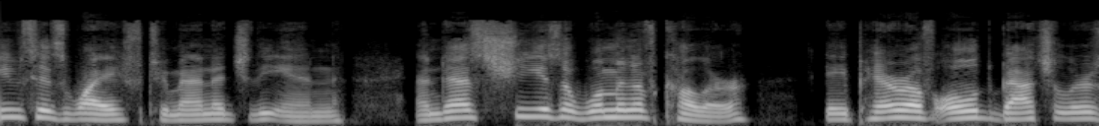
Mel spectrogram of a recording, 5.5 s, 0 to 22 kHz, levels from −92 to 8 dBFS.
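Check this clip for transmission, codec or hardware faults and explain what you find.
No fault turns up anywhere in this speech recording. There is nothing here that needs explaining.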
